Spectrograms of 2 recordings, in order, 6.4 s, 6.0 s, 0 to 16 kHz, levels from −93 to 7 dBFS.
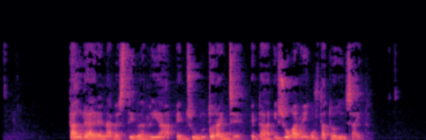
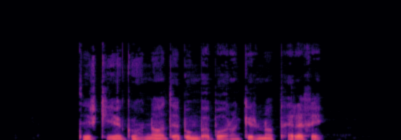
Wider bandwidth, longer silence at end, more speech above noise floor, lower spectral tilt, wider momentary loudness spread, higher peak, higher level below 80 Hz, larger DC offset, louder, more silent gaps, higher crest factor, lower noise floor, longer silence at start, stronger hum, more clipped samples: about the same, 11.5 kHz vs 11.5 kHz; second, 0.95 s vs 1.2 s; first, 56 dB vs 52 dB; second, -4.5 dB/octave vs -6.5 dB/octave; about the same, 8 LU vs 6 LU; first, -6 dBFS vs -16 dBFS; first, -70 dBFS vs -76 dBFS; neither; first, -23 LUFS vs -34 LUFS; neither; about the same, 18 dB vs 20 dB; second, -79 dBFS vs -85 dBFS; second, 1.05 s vs 1.2 s; neither; neither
